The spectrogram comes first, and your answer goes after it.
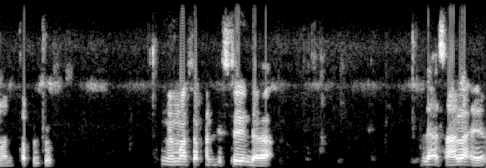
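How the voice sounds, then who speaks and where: The voice comes with a Sulawesi accent. The sound is dry and close, with no echo. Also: man, moderate pace. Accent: Sulawesi accent rather than Javanese. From Java, Indonesia. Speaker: vlogger, transmigrant farmer. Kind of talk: casual Q&A vlog. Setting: at home at iftar meal.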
